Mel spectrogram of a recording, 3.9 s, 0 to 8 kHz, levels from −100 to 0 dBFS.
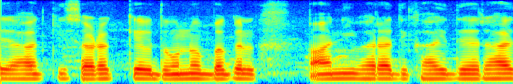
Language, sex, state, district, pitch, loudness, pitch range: Hindi, male, Uttar Pradesh, Lalitpur, 130 Hz, -17 LUFS, 125-135 Hz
